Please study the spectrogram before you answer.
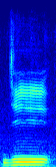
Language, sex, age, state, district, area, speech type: Urdu, male, 30-45, Bihar, Saharsa, urban, spontaneous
